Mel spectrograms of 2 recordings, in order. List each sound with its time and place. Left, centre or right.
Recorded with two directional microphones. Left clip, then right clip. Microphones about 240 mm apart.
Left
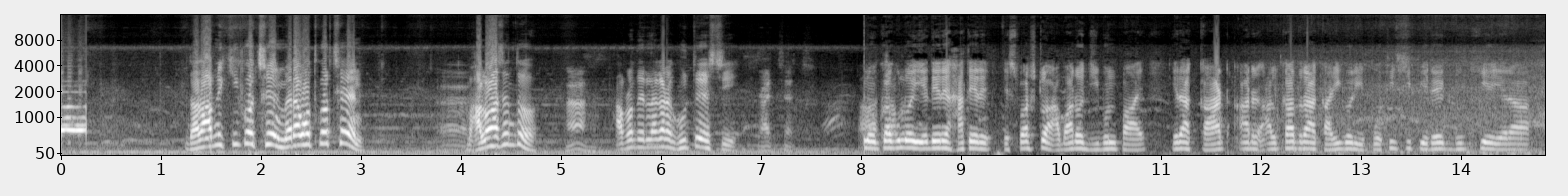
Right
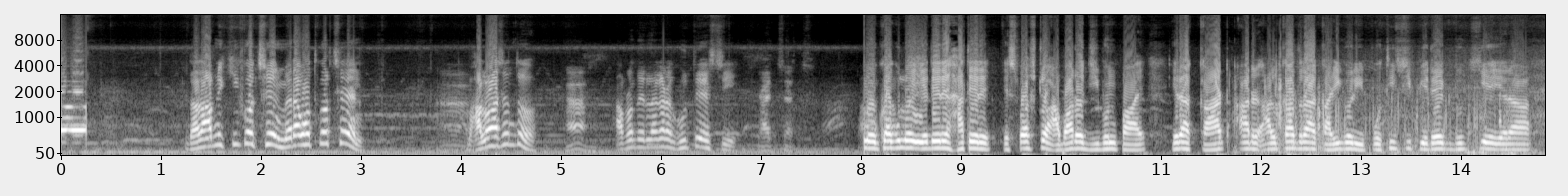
1.3 s speech: centre
4.0 s speech: centre
8.0 s speech: centre
8.4 s speech: right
